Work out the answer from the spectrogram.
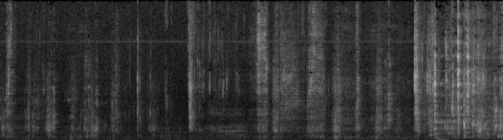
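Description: Close-miked chewing and small mouth clicks of someone eating: scattered faint smacks, busier and louder in the last second.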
